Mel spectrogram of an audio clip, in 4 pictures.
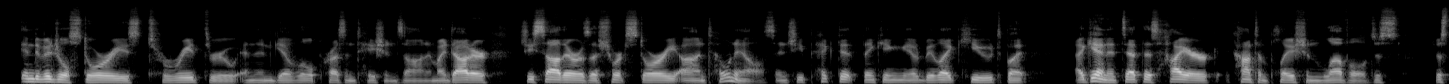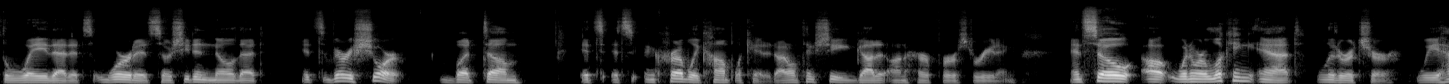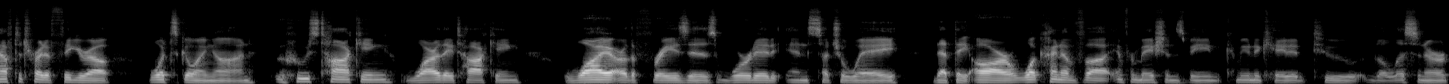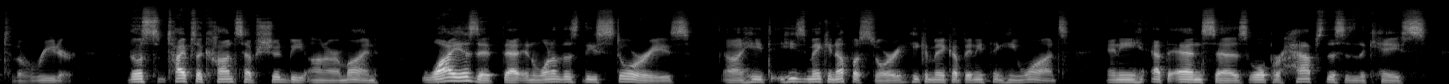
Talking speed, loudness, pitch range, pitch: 175 wpm, -24 LUFS, 95-110 Hz, 100 Hz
